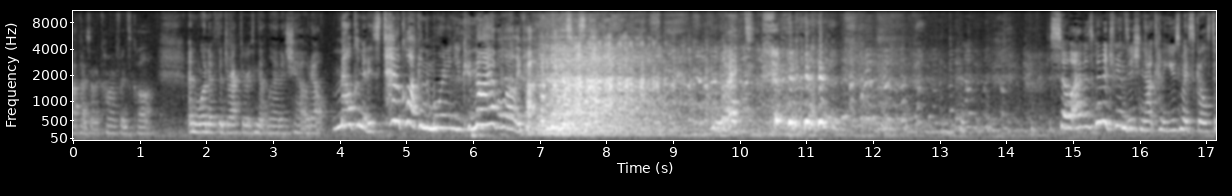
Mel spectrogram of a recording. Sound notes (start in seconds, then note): 6.6 laughter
